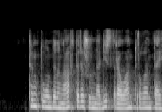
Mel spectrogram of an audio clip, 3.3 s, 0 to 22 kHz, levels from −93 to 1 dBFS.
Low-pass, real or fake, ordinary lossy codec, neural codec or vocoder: 7.2 kHz; real; none; none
